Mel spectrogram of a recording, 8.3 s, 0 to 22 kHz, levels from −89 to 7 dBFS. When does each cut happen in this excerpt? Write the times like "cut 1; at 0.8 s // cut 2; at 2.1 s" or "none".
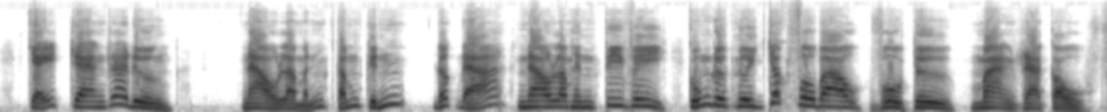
cut 1; at 2.5 s // cut 2; at 3.8 s // cut 3; at 4.3 s // cut 4; at 5.1 s // cut 5; at 5.7 s // cut 6; at 6.5 s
